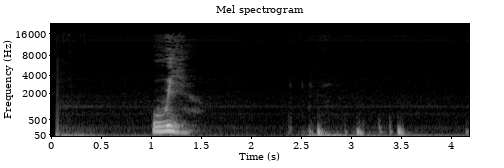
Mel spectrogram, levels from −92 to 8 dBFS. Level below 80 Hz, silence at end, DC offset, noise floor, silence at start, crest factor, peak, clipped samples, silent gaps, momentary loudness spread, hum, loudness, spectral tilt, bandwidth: -50 dBFS; 0 s; under 0.1%; -66 dBFS; 0.05 s; 24 dB; -8 dBFS; under 0.1%; none; 19 LU; none; -31 LUFS; -7.5 dB/octave; 16 kHz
